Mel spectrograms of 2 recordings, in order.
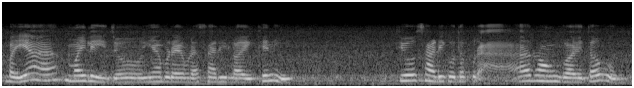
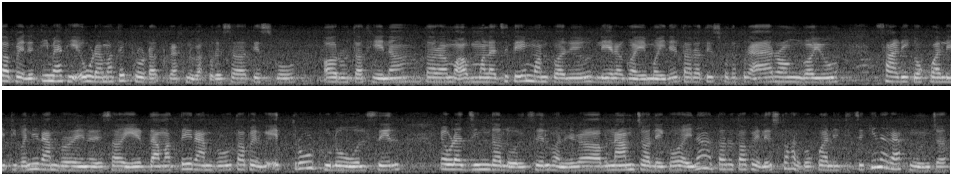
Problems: none marked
